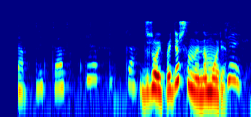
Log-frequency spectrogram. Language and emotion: Russian, positive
